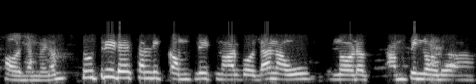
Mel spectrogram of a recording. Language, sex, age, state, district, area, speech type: Kannada, female, 18-30, Karnataka, Vijayanagara, rural, conversation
